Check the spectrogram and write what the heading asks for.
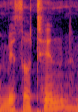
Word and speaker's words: Mithotyn: The band is called Mithotyn, at least that's how I've always pronounced it. M-I-T-H-O-T-Y-N, Mithotyn, Mithotyn.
